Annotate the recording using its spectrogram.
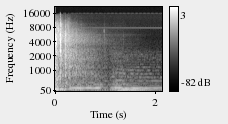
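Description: A single sudden sharp crack with a short hissing tail that fades within about half a second, over steady background music.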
